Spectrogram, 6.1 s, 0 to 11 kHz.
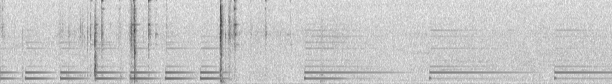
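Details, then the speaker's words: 2014 Ram Mega Cab 6.7 Cummins diesel after CAT 1R-0750 fuel filter and BMP housing install: key clicks and chimes, then steady electric hum for several seconds and stops, primed again — normal lift pump priming. "So anyways, let's go prime it and fire it up and see what happens. Can hear it priming. Stops, let's prime it again."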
